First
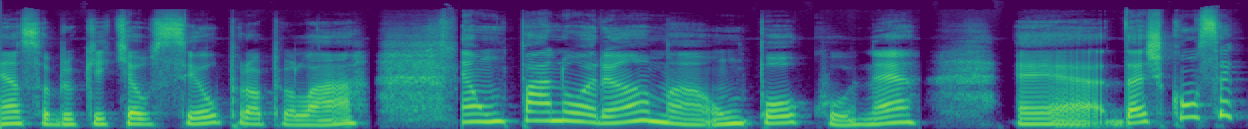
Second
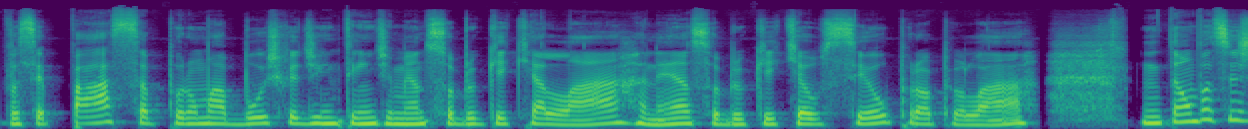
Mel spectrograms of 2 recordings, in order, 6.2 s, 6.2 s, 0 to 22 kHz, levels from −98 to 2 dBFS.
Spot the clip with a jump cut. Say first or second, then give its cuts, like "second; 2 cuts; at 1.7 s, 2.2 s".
first; 1 cut; at 2.3 s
